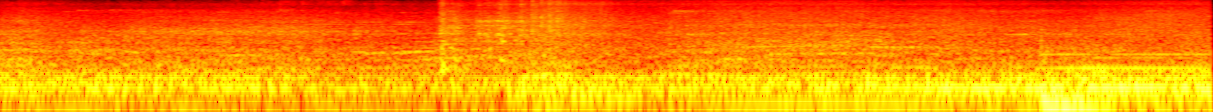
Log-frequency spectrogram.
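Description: Steady noise of car and motorbike engines running close by, with a sharp click a little over two seconds in and a heavier low rumble near the end.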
